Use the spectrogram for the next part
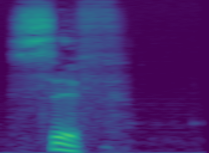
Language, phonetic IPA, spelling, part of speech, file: Polish, [sɨf], syf, noun / verb, Pl-syf.ogg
